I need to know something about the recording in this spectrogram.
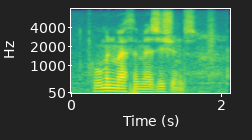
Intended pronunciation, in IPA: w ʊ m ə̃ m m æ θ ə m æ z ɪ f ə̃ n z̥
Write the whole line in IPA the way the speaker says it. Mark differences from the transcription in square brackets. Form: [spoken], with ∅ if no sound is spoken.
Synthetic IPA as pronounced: w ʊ m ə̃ [n] m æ θ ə m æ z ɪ [ʃ] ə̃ n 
